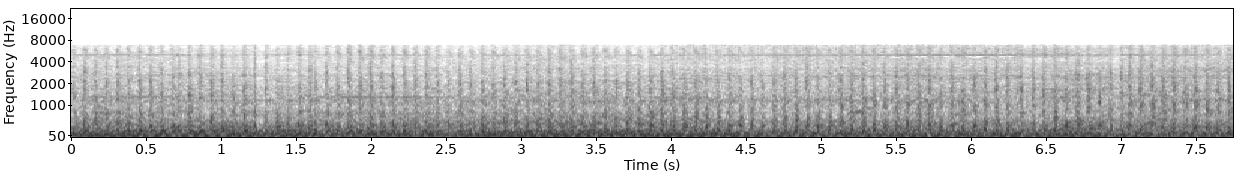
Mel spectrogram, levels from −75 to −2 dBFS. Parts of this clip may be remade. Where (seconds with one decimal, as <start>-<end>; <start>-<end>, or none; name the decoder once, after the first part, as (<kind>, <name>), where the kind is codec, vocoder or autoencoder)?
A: 0.7-1.6 (codec, SNAC); 6.3-7.0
